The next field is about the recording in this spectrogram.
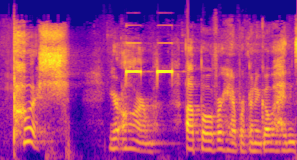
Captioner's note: timer beeps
